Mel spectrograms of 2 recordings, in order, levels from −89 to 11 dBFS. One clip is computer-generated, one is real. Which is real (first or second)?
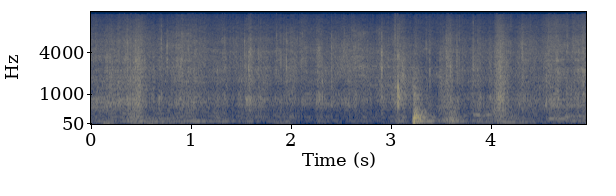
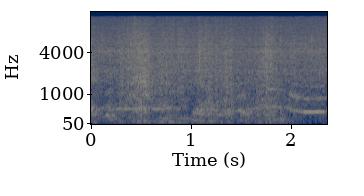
second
